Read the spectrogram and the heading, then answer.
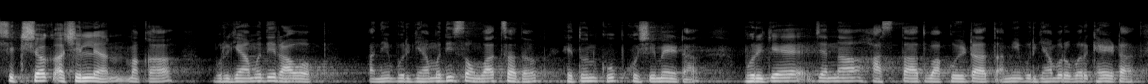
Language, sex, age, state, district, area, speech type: Goan Konkani, male, 30-45, Goa, Canacona, rural, spontaneous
